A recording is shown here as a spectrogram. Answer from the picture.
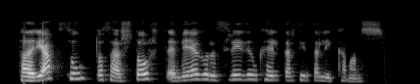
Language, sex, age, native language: Icelandic, female, 50-59, Icelandic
